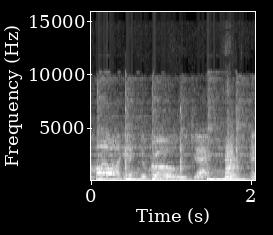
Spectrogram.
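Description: A live band playing a swing-style number, with a saxophone and vocal melody over a bass line and drums.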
